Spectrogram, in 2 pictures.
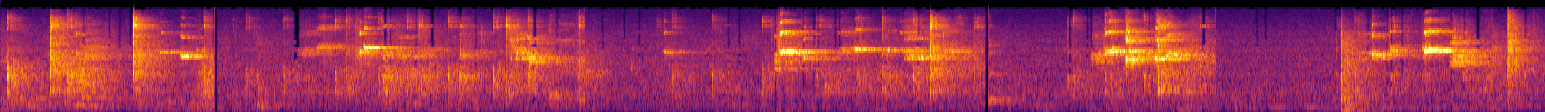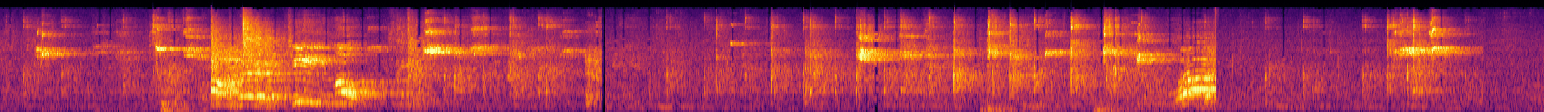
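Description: Table tennis rallies: the ball clicks sharply off the rubber-faced paddles and the table in quick back-and-forth exchanges. Voices and shouts come between points, loudest a little past halfway and again near the end.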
